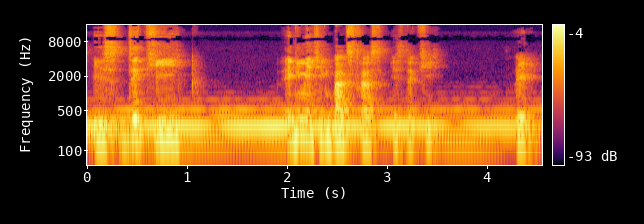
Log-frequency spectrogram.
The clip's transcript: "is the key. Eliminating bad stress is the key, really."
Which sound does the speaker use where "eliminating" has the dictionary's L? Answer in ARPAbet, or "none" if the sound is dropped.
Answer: N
